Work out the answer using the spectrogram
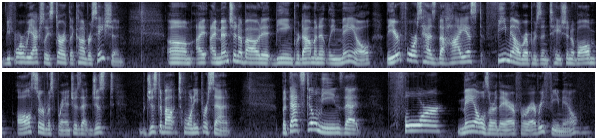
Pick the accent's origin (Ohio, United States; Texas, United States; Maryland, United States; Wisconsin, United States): Wisconsin, United States; moved away as an adult; a kid from Wisconsin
